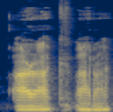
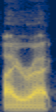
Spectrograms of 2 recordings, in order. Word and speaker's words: arak: Arak, yeah, Arak. Something like that. Yeah. Yeah, one of your American friends, one of our American friends kept pronouncing it Iraq whenever he ordered it. Yeah, please stop doing that.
